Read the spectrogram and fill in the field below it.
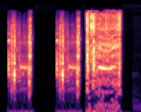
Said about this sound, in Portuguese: tragédia ou crime, é bem difícil pensar em ajustar o ângulo da câmera, medir a distância focal, pensar em filtro, controlar a intensidade da luz, verificar o fotômetro, conferir a velocidade do obturador e finalmente disparar o clique fotográfico.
